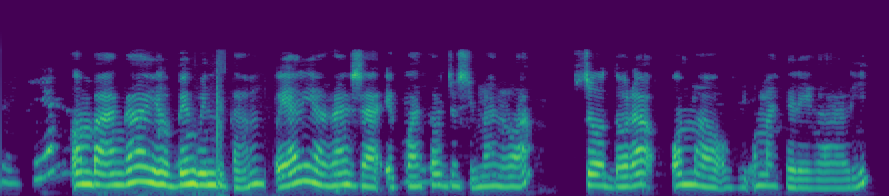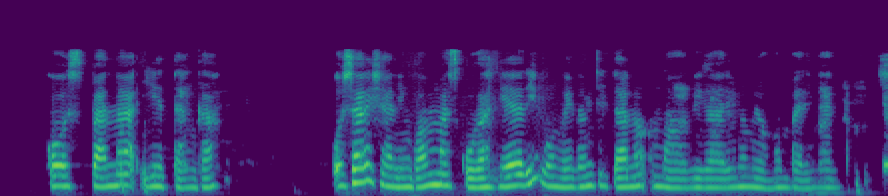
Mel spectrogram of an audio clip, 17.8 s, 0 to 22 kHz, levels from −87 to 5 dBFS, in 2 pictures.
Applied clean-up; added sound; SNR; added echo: neural mask model DeepFilterNet 3.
